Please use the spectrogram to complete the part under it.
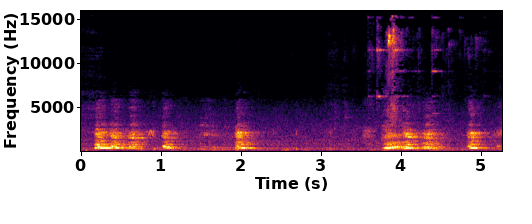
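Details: Labrador Retriever reacting to a picture on TV, giving short sharp barks in uneven bursts roughly every second, with quiet gaps between.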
